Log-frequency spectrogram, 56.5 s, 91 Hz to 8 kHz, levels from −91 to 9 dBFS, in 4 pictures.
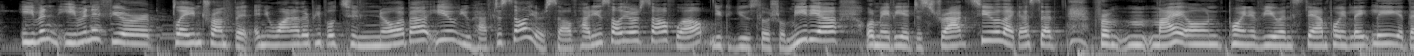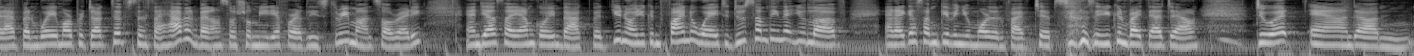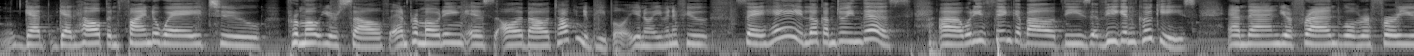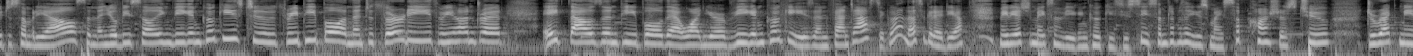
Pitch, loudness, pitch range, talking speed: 245 Hz, -23 LUFS, 220-280 Hz, 215 wpm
